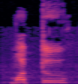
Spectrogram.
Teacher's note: ज़ुबान की नोक को सामने के दो दांतों की जड़ में लगाने से तो अदा होता है।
